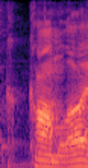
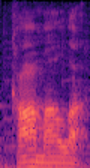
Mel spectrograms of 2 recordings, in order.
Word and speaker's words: Kamala: all there and was Kamla and everything and Kamala to make sure I say her name right. Kamala. There we go.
